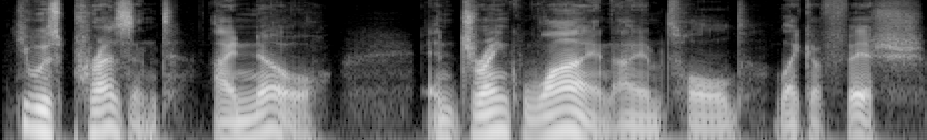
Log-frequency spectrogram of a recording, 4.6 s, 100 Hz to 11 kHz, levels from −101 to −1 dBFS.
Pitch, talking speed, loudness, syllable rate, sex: 95 Hz, 180 wpm, -20 LUFS, 3.9 syllables/s, male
